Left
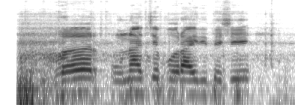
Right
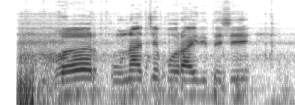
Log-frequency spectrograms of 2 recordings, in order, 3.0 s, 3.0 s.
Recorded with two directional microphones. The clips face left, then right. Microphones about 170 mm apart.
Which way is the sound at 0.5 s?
Centre (ahead or behind).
